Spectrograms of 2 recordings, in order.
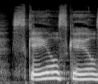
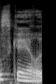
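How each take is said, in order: First: Scale, scale tossed off high and mocking; sing-song mockery of the buzzword scale, scale. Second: Said in the usual way. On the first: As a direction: poke fun at the VC mantra. Gretel mocks VCs' obsession.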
